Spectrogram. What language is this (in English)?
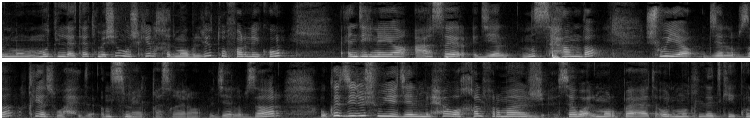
Arabic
